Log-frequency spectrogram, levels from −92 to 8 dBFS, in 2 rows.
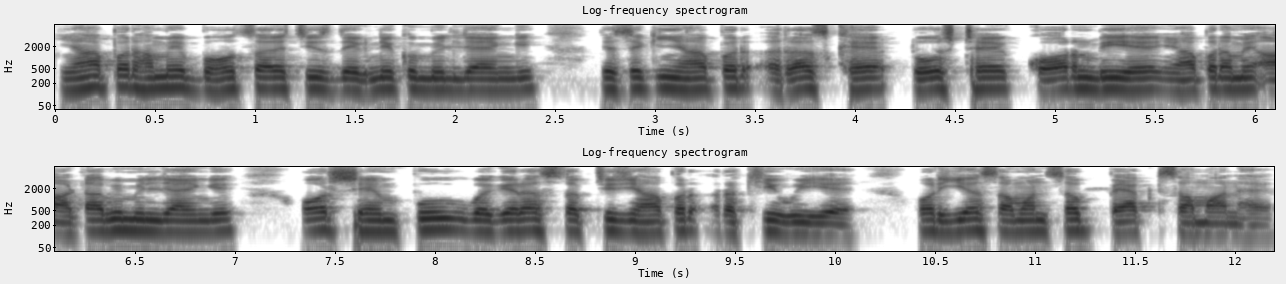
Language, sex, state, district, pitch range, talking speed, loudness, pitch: Hindi, male, Bihar, Jahanabad, 135-145 Hz, 210 wpm, -14 LUFS, 140 Hz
